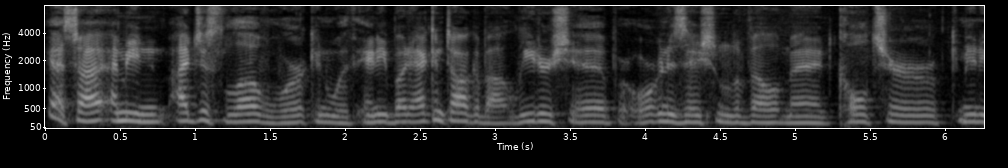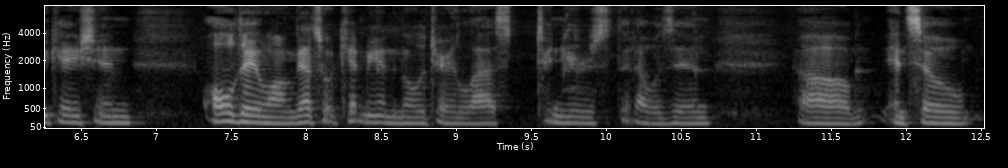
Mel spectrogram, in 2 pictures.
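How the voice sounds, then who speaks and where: A man's voice: a little high, fairly even intonation, a little fast. A middle-aged American man speaking earnestly and informally as a coach being interviewed, often illustrating with examples. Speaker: podcast guest, leadership coach. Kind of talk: casual conversational interview.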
